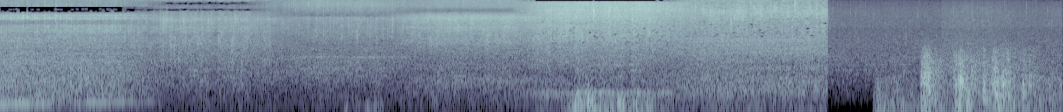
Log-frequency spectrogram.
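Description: Heavy downpour: a steady, dense hiss of rain pouring onto a flooded street and roofs, changing abruptly a couple of times as clips cut. About twelve seconds in it drops to quieter rain, and several low thunder rumbles follow near the end.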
